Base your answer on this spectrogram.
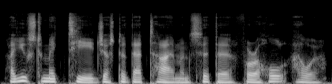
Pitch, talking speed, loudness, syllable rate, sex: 105 Hz, 290 wpm, -18 LUFS, 5.8 syllables/s, male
